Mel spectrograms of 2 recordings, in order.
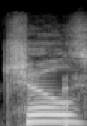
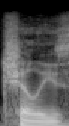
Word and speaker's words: Chiles: did childes witted yeah I've heard chills child's uh it's spelled chilies but I don't think anybody says it that way you know what if your pilot was named Chili's that would be kind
